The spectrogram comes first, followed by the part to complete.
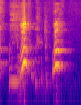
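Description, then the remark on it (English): A person imitates a big dog's bark, giving two loud, throaty woofs about half a second apart before a third begins, with no other talking. “Bark like a dog.”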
